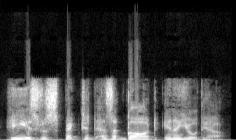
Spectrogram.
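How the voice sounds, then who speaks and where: A man reading an audiobook, voicing a sharp-witted proud woman who teases and mocks gently. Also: on the high side, huge pitch swings, normal speed, pitched above the performer's own voice. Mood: exasperated. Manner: teasing, gently mocking. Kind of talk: audiobook character voice.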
